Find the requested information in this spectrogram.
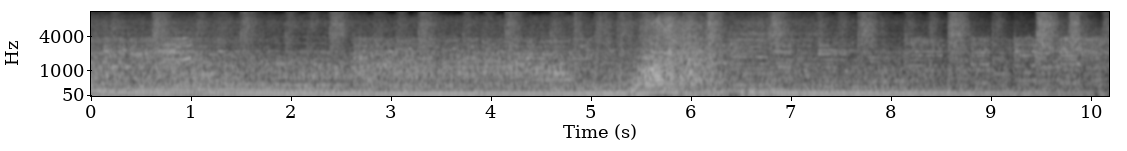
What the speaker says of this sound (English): Now, you said I can rev this one up.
